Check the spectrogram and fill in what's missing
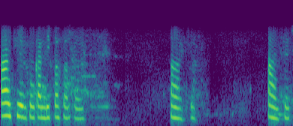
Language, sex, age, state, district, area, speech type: Tamil, female, 18-30, Tamil Nadu, Namakkal, rural, conversation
